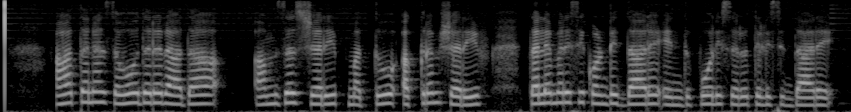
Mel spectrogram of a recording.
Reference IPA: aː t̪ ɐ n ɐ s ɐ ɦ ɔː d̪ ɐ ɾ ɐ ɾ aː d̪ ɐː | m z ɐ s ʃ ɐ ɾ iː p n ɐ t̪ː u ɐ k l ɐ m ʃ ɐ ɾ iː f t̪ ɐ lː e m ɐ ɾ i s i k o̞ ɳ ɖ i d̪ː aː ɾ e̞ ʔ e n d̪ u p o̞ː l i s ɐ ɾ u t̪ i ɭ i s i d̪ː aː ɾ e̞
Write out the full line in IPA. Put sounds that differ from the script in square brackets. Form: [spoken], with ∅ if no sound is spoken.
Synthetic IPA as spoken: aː t̪ ɐ n ɐ s ɐ ɦ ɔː d̪ ɐ ɾ ɐ ɾ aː d̪ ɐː | m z ɐ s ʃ ɐ ɾ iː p [m] ɐ t̪ː u ɐ k [ɾ] ɐ m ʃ ɐ ɾ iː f t̪ ɐ [l] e m ɐ ɾ i s i k o̞ ɳ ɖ i d̪ː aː ɾ e̞ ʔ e n d̪ u p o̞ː l i s ɐ ɾ u t̪ i ɭ i s i d̪ː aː ɾ e̞

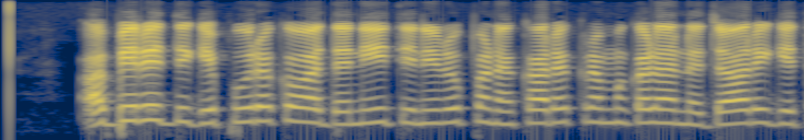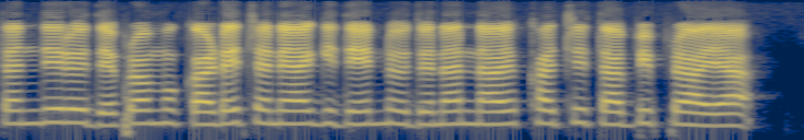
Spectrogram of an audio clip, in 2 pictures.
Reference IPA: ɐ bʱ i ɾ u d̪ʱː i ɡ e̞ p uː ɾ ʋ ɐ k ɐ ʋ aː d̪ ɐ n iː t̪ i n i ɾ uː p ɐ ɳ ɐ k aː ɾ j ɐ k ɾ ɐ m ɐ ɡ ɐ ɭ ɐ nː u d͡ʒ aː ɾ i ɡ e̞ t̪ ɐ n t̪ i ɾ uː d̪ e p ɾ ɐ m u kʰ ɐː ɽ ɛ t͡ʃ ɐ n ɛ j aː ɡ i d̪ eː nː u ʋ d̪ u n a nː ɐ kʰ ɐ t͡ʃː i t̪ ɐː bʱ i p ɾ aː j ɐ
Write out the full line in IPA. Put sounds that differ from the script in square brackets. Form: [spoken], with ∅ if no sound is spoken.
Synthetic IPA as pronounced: ɐ bʱ i ɾ u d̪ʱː i ɡ e̞ p uː ɾ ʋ ɐ k ɐ ʋ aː d̪ ɐ n iː t̪ i n i ɾ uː p ɐ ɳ ɐ k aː ɾ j ɐ k ɾ ɐ m ɐ ɡ ɐ ɭ ɐ nː u d͡ʒ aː ɾ i ɡ e̞ t̪ ɐ n [d̪] i ɾ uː d̪ e p ɾ ɐ m u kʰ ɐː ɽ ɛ t͡ʃ ɐ n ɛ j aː ɡ i d̪ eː nː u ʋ d̪ u n [ɐ] nː ɐ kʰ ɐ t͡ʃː i t̪ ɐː bʱ i p ɾ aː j ɐ

